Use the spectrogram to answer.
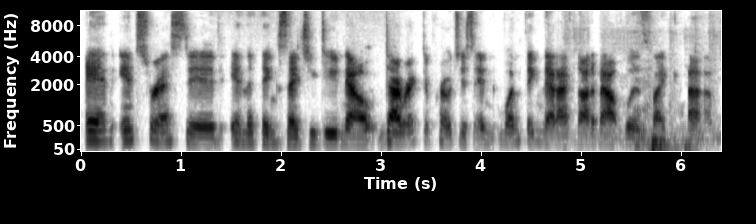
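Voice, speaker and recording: A woman's voice: low-pitched, steady tone, normal speed, bright, forceful tone. A woman chatting casually on a livestream with a slight head cold, telling stories and acting out remarks. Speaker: live stream panelist.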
